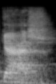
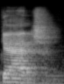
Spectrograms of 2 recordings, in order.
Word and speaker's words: cache: It is called cache, C-A-C-H-E, not catch or cache. It's called cache memory. For those of you who are pronouncing it wrong.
